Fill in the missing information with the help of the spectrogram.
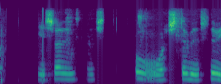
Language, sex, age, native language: Icelandic, male, 8, Icelandic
